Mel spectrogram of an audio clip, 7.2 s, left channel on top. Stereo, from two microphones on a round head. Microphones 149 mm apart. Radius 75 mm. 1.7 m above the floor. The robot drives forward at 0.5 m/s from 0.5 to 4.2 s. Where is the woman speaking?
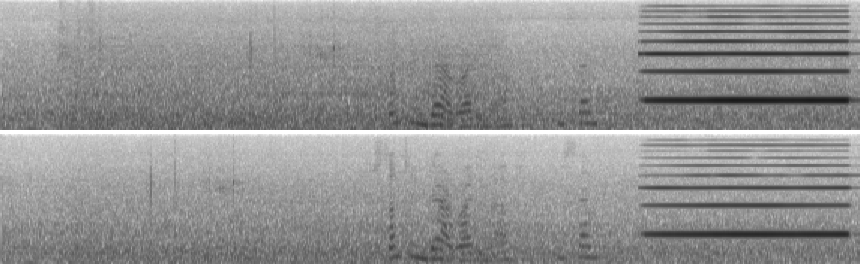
15° right (ahead or behind), 0.9 m; by 5.1 s 10° right (ahead or behind), 1.4 m.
